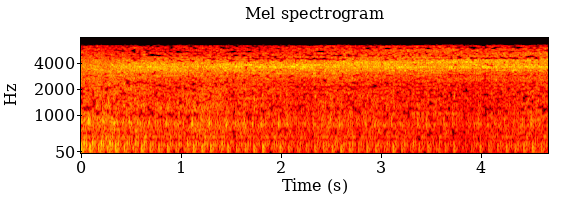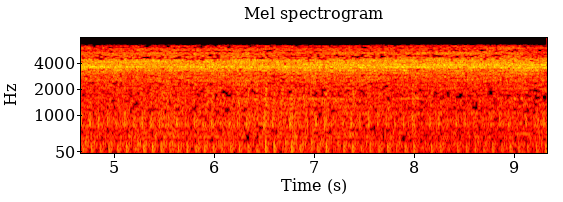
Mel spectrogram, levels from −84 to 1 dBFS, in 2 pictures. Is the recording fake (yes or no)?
no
